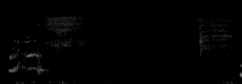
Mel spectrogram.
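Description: A boy's voice: a short sung note bending upward, trailing off into a breathy hiss, then a brief breath about a second and a half in.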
